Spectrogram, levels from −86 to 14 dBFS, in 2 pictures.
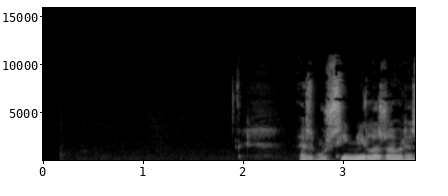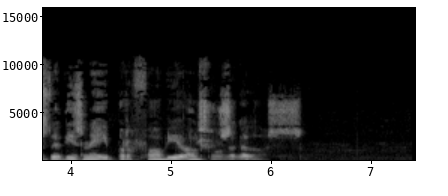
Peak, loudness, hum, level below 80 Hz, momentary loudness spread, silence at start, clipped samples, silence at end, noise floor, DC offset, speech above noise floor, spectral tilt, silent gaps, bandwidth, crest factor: -14 dBFS; -31 LUFS; none; -70 dBFS; 16 LU; 1.95 s; under 0.1%; 1.15 s; -74 dBFS; under 0.1%; 43 dB; -4 dB/octave; none; 11.5 kHz; 20 dB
